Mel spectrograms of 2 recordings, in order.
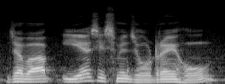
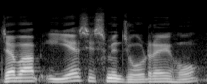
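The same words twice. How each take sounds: The two takes are said the same way.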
